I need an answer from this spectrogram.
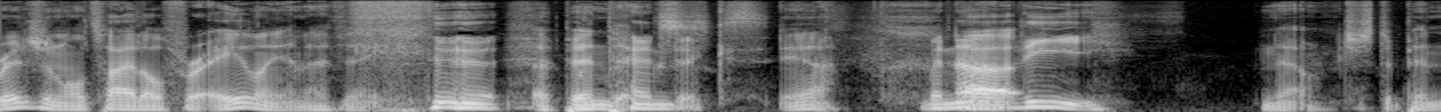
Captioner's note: laughs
